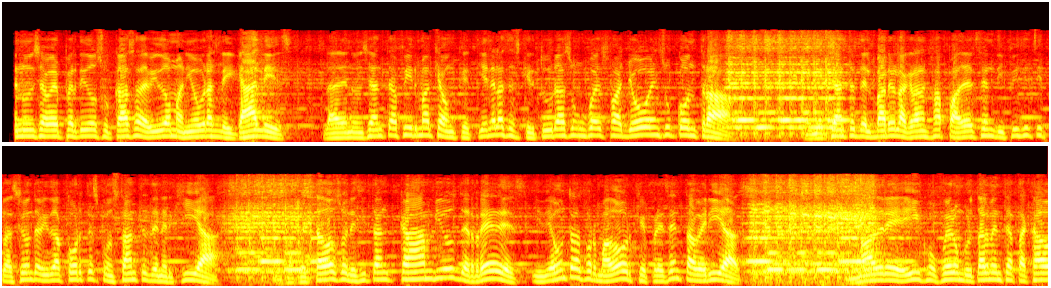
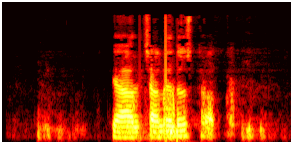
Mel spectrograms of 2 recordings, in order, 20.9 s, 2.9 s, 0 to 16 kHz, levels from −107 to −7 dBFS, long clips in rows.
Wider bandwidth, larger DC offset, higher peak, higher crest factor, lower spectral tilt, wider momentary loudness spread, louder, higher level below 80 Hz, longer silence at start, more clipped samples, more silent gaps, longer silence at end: second, 7.8 kHz vs 11.5 kHz; neither; about the same, -6 dBFS vs -4 dBFS; second, 12 dB vs 18 dB; second, -5.5 dB/octave vs -7 dB/octave; second, 7 LU vs 21 LU; about the same, -19 LUFS vs -19 LUFS; about the same, -54 dBFS vs -58 dBFS; second, 0.15 s vs 1.1 s; neither; neither; second, 0 s vs 0.4 s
